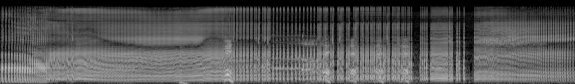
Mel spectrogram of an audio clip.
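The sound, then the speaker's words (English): A long, loud, buzzing fart whose pitch wobbles up and down, breaking into sputtering pops and crackles toward the end, with no one talking. “Yes, but what if it's serious butt beef?”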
